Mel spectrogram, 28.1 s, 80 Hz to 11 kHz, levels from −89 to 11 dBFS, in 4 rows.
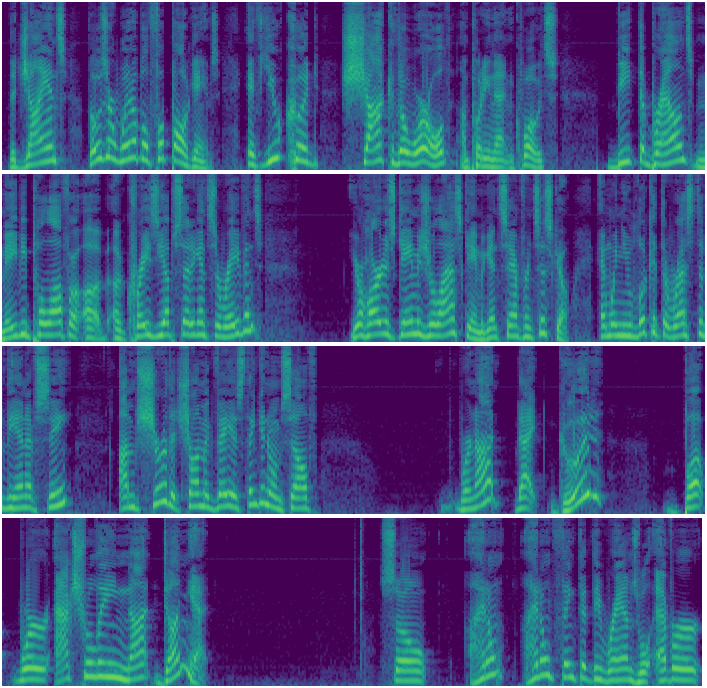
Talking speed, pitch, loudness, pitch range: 175 wpm, 215 Hz, -18 LUFS, 190-245 Hz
